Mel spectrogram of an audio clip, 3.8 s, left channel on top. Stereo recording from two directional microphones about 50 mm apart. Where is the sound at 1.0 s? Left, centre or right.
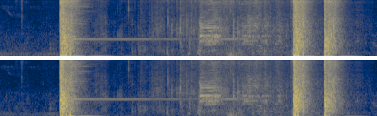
Centre.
